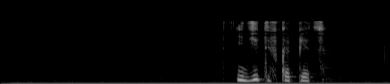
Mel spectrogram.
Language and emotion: Russian, angry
